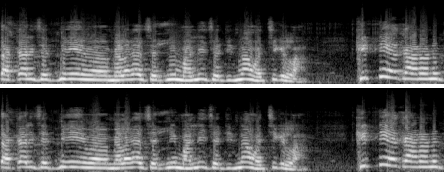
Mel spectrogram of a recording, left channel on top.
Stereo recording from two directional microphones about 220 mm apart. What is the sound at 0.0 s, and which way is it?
A man's voice, 45° right (ahead or behind).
